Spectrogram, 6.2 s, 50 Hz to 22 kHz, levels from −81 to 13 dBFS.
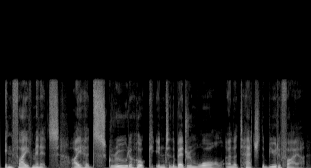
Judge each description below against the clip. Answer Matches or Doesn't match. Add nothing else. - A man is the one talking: Matches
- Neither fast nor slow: Matches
